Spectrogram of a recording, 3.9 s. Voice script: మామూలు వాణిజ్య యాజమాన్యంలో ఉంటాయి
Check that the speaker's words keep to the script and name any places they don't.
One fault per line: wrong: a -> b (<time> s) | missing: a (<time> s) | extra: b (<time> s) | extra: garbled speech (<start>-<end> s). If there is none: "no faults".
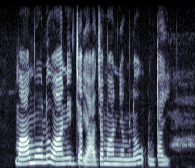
no faults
